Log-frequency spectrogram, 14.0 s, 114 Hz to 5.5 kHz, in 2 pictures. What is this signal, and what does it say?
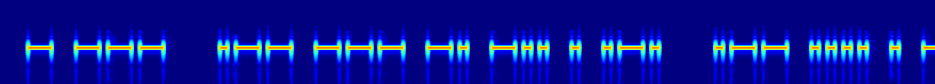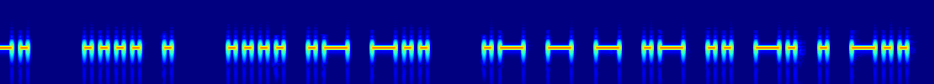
Morse code, heard as a keyed tone, about 20 wpm, 600 Hz. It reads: TO WONDER WHEN HE HAD ATTAINED
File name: the old man and the sea / the old man and the sea part 1 20wpm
